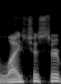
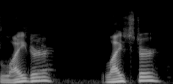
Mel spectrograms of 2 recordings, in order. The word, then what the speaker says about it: Leicester: So the I forget how do they pronounce I thought it was called the Leicester, but I think it's just Leicester.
